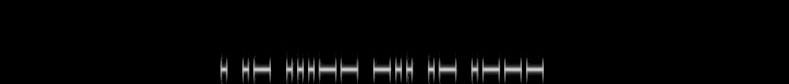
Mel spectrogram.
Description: Morse code, heard as a keyed tone, about 22 wpm, 700 Hz. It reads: EA3DAJ
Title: DXCC-100 Call Signs - 6 Characters - Repeated 3x - 22wpm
